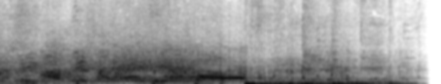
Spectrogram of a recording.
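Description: A crowd shouting and cheering over a hip-hop beat. The heavy bass drops out at first and comes back about two and a half seconds in.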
